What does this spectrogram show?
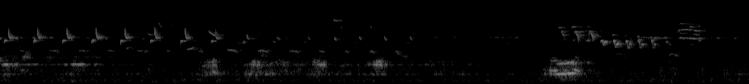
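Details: Wild birds calling along a lake on a foggy early April morning at Mirror Lake State Park, Baraboo, Wisconsin: a fast series of repeated high chirps, lower warbled notes, then a louder burst and a trilled phrase.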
